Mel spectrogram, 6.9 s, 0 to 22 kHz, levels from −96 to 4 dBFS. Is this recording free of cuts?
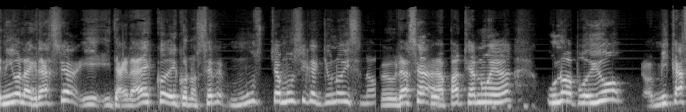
no; 1 cut; at 3.8 s

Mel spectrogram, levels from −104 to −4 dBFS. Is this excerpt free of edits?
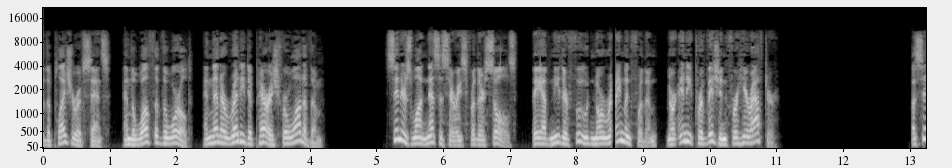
yes; 0 cuts

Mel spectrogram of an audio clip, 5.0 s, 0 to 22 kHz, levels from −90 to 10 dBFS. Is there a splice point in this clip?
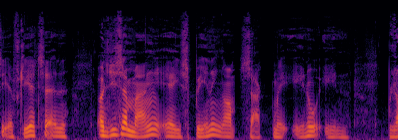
yes; 1 cut; at 2.9 s

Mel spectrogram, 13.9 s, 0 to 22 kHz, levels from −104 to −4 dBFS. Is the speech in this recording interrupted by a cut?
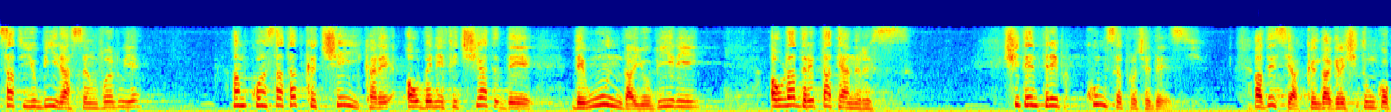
no; 0 cuts

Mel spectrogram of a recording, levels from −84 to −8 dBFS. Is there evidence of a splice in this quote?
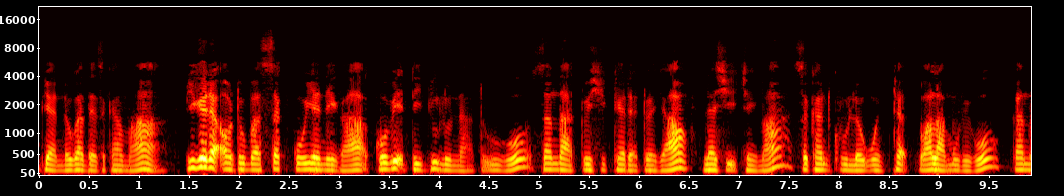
no; 0 cuts

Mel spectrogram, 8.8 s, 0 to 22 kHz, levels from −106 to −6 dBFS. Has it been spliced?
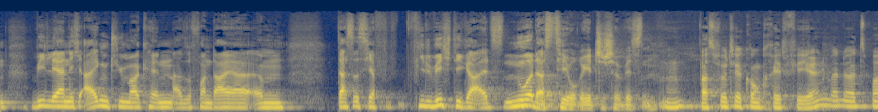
no; 0 cuts

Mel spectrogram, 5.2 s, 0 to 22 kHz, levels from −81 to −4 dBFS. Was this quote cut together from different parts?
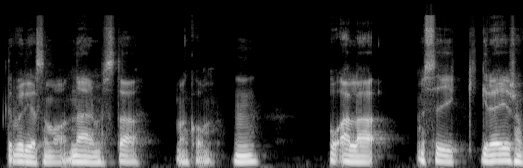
no; 0 cuts

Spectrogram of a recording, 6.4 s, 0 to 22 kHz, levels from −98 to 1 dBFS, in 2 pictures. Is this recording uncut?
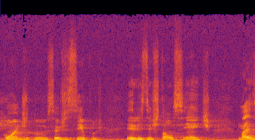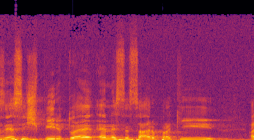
yes; 0 cuts

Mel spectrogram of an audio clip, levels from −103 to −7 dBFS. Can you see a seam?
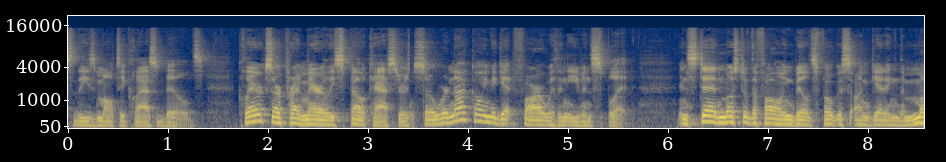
yes; 1 cut; at 3.4 s

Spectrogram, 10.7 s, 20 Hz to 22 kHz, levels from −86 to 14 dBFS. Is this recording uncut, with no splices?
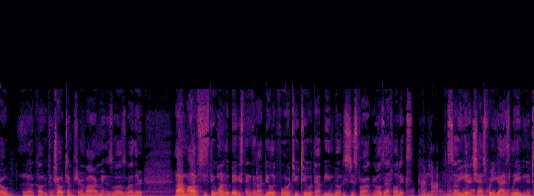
no; 1 cut; at 8.4 s

